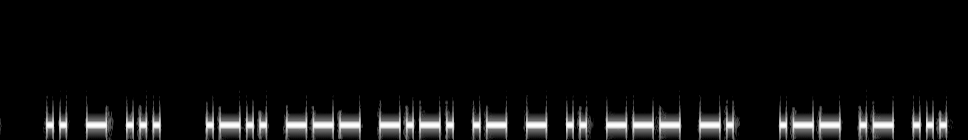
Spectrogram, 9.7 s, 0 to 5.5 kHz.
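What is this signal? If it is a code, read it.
Morse code, heard as a keyed tone, about 18 wpm, 600 Hz. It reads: ITS LOCATION WAS
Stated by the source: Morse practice at 18 wpm, English text, from CW med Gnister.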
